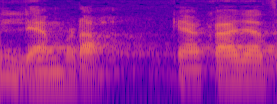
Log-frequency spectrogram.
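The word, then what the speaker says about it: lambda: इट is denoted by symbol, this symbol, and pronounce as लैम्बडा।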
